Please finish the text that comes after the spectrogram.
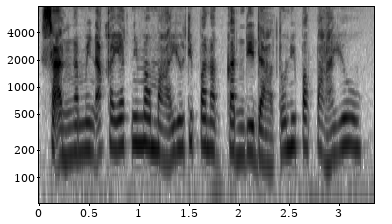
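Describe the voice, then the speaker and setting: Radio drama support: woman as household maid, middle pitch, respectful, hesitant, a bit gossipy. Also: normal speed, darkish tone, lightly acted. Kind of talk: Ilocano radio drama acting.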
